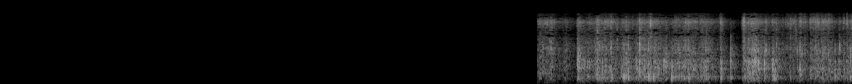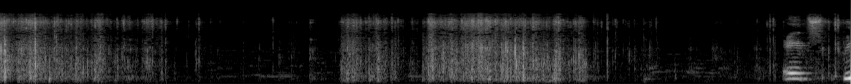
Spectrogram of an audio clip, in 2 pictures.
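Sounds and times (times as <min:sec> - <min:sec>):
packaging crinkling and rustling: 0:05.4 - 0:17.0.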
